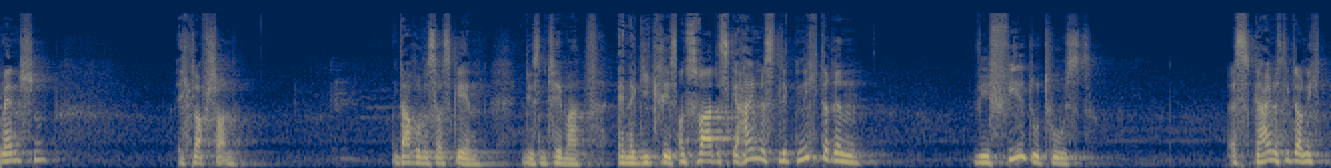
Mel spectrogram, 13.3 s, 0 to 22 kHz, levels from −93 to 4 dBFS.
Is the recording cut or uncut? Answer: cut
